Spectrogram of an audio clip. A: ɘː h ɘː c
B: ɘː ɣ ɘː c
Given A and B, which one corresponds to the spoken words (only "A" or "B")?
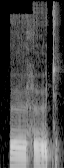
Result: A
